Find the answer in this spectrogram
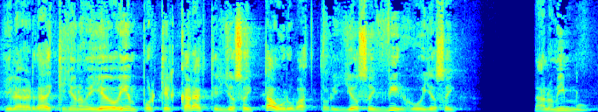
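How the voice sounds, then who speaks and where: Un pastor imitando a un feligrés nervioso que se excusa. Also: male voice, on the high side, fairly quick, darkish tone, lightly acted. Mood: sheepish. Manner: hesitant, mumbling excuses to the pastor. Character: flustered churchgoer excusing horoscope habits.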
